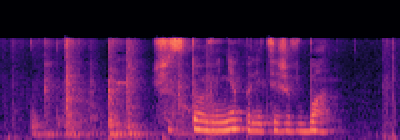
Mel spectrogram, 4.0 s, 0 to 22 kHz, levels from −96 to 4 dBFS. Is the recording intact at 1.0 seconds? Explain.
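Yes, at 1.0 seconds the speech runs on cleanly, with no dropout, click, distortion or other fault to be heard at that moment.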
